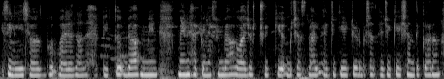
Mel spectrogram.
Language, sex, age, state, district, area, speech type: Kashmiri, female, 18-30, Jammu and Kashmir, Anantnag, rural, spontaneous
